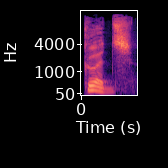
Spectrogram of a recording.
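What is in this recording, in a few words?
"goods", British English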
